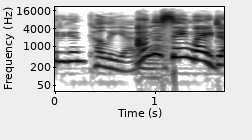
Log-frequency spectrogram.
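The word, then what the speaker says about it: Calia: Kalia.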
